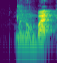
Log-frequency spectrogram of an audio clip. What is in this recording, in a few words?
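"menyumbatkan", Malay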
